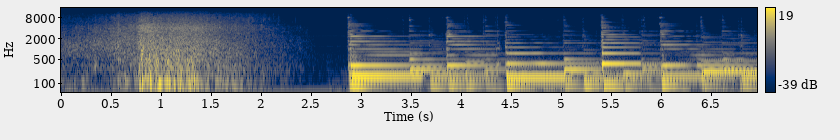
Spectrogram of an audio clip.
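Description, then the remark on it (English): In a station ident for Ràdio Begú 97.7, ocean waves break on the shore in a hissing rush that swells and then recedes over about two seconds, before melodic music with steady rhythmic notes takes over. “Ràdio Begú, la sintonia del mar, 97.7.”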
